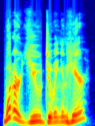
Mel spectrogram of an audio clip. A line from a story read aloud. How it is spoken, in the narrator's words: a voice snaps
